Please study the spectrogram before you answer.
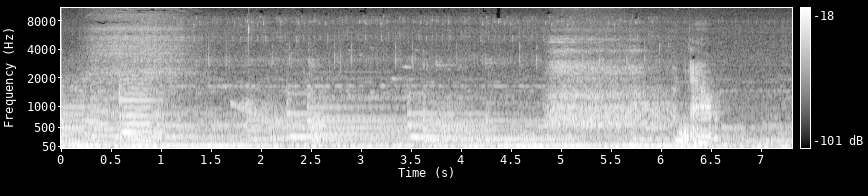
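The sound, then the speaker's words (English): A deep breath drawn in through the nose during a guided breathing exercise, heard as a soft, airy rush near the end over steady, quiet background tones. “Okay, ready, deep breath, ready, okay, in.”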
